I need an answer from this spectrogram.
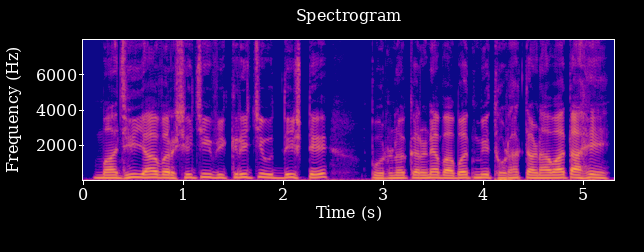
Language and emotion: Marathi, fearful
